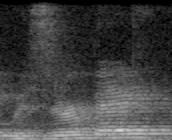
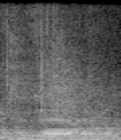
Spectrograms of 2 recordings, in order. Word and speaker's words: Meservey: But they would like to present the names of Joshua, and I believe the pronunciation would be Meservey, M-E-S-E-R-V-E-Y. M-E-F? M-E-S-E-R-V-Y. For a full-time corrections officer. Full-time? Joshua? Yes. M-E-S-E-R-V-E-Y. Like Meservey, Y.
